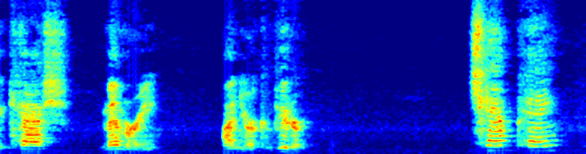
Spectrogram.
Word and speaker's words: champagne: memory on your computer champagne no champagne champagne it sounds like an SH so words that have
